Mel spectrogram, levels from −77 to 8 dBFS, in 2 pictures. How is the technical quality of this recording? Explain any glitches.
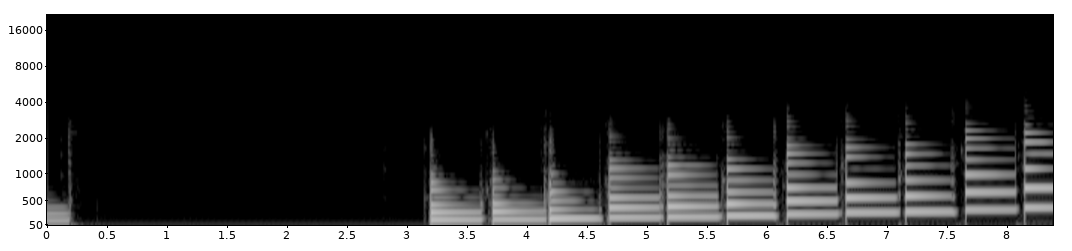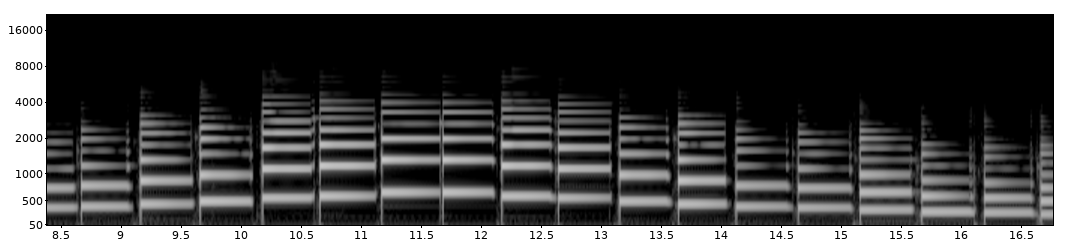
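The music recording has no audible technical problems.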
